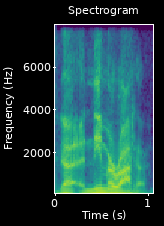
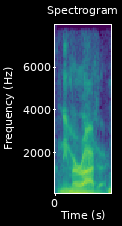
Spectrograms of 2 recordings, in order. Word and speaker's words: Nimrata: It's Nimrata. – Nimrata. Is that right. How you pronounce it? Okay. – Nimrata.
